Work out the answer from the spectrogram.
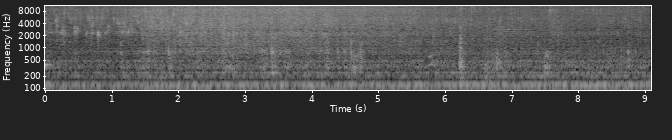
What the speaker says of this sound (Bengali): তেলে পেঁয়াজ কুচি দিয়ে দিলাম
